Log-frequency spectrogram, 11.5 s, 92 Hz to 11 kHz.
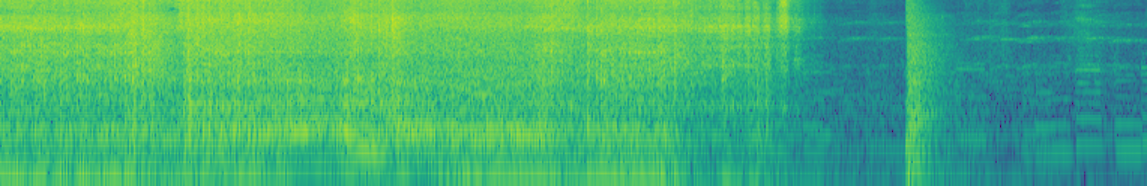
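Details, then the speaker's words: Toyota Corolla KE25 running on brake cleaner fed into carburetor, fresh fuel and spark present: revs rough and uneven, surging, then fades and stops; carburetor stuck open at start; timing suspected to be out. "so it doesn't rev very nicely and the um carby actually got stuck on at the very beginning there"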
